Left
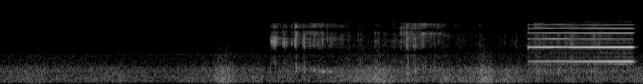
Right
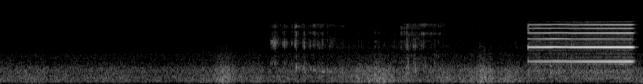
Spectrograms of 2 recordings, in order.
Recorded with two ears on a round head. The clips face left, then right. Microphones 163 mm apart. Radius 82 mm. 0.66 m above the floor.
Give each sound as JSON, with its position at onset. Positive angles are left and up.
{"t": 2.7, "sound": "chewing", "side_deg": 40}
{"t": 5.3, "sound": "a violin", "side_deg": -55}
